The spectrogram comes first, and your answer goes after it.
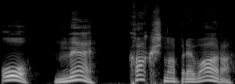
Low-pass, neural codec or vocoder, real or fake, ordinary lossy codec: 19.8 kHz; codec, 44.1 kHz, 7.8 kbps, Pupu-Codec; fake; none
